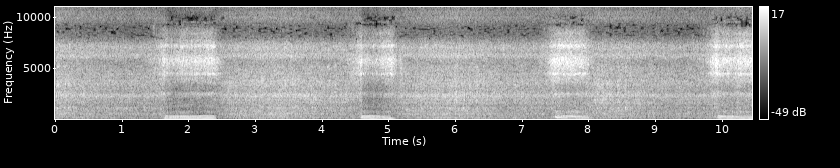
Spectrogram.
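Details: Sleeping girl snoring loudly: rough snores on each inhalation, about four in ten seconds, over steady background hiss.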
